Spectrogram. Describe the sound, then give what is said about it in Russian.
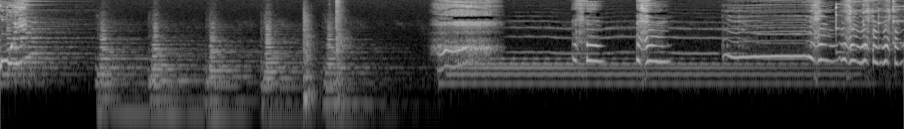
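A woman cries and wails loudly, sobbing in strong, separate bursts before breaking into longer drawn-out wails. “Эй, ты чего ревешь? А? Потому что я потолстела.”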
